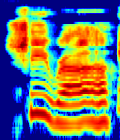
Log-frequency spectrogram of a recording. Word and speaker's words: She-Ra: It's pronounced She-Ra.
